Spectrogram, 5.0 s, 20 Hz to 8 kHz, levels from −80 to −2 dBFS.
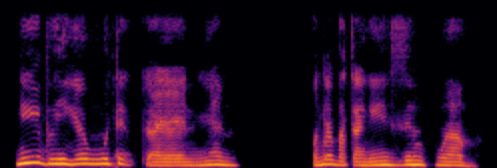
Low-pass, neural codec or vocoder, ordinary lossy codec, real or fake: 7.2 kHz; codec, 16 kHz, 1 kbps, FreqCodec, larger model; none; fake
